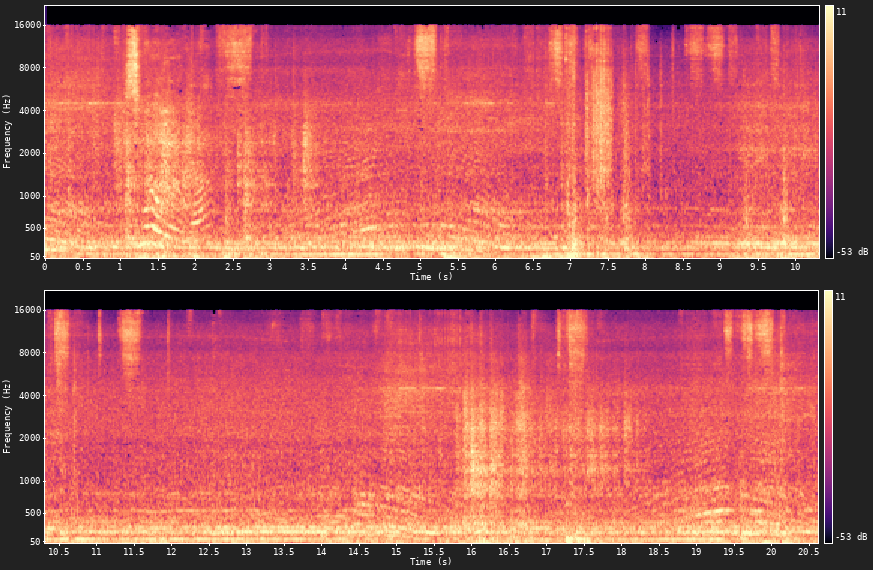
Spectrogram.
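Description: Hydraulics whine as an excavator arm swings and lifts.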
